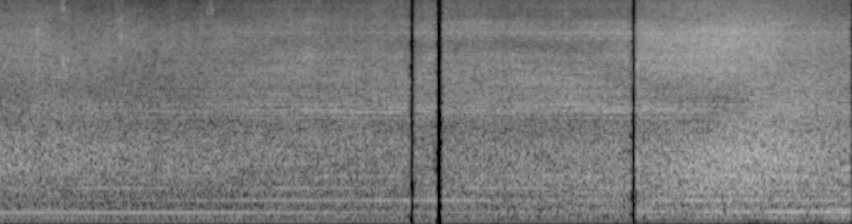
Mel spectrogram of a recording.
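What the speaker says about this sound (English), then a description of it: "while the PTO is running and the truck is noisy" Tow truck idling with its PTO engaged, a steady loud low engine drone with a constant hum, briefly cut out twice near the middle, no talking.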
